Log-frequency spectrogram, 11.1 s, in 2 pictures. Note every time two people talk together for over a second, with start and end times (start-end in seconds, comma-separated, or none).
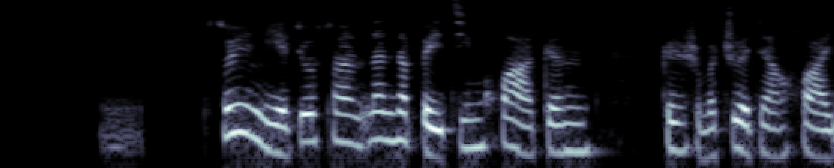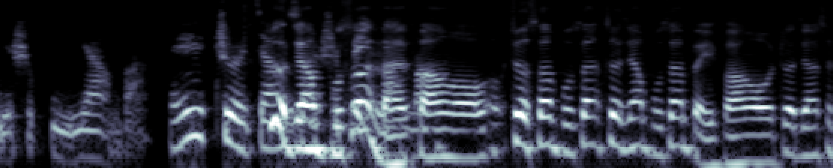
7.3-8.6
